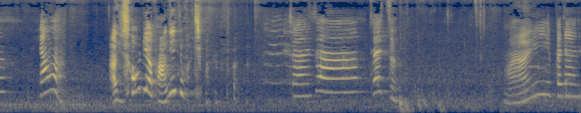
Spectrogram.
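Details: Rescued weak kittens, found clinging to each other, give a run of high, harmonic meows, some drawn out and rising then falling, mixed with bursts of human speech in a small room.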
